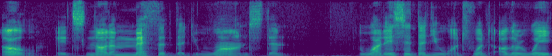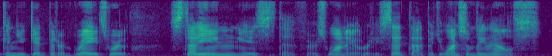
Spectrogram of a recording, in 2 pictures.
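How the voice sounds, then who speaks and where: A man playing a flirtatious male anime teacher in an ASMR roleplay, coy and teasing, murmuring to the listener with hesitant pauses and pet names. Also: on the low side, animated, bright, forceful tone, no echo. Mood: intrigued, coy.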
